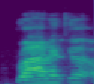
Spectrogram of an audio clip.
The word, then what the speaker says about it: Ronica: Did I say it right? Awesome. Ronica? How do I say that? Ronica. Okay.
